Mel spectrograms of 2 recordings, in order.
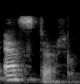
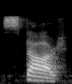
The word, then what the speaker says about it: অ্যাস্টার: সেখানে তৈরি হয় অ্যাস্টার। এটাকে আবার অনেকে খুব মানে একটু ঢং করে উচ্চারণ করতে গিয়ে পরে হচ্ছে স্টার, এটা কিন্তু স্টার না, এটা হচ্ছে অ্যাস্টার।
